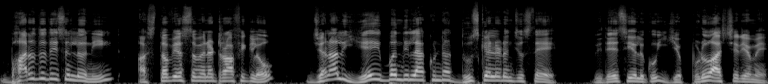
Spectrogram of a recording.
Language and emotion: Telugu, surprised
